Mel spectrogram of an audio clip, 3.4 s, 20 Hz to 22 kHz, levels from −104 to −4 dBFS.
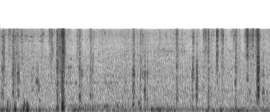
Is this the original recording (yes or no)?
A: yes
